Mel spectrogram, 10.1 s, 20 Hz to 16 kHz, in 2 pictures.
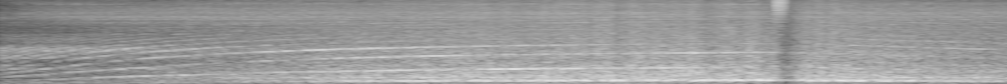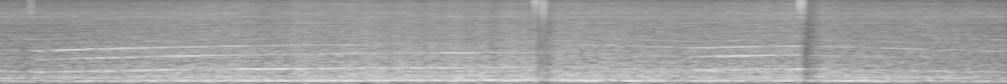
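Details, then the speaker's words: AMC Javelin with new radiator and dual electric cooling fans just installed on thicker 5/8-inch spacers, clearing the front pulley; fans spin up to a loud rising siren-like whine like an air raid, then hold steady pitch, dipping and recovering evenly; normal fan operation. "sounds like an air raids going on or something"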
